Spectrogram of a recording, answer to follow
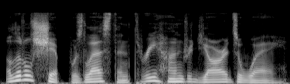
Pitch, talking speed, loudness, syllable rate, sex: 120 Hz, 205 wpm, -16 LUFS, 4.7 syllables/s, male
